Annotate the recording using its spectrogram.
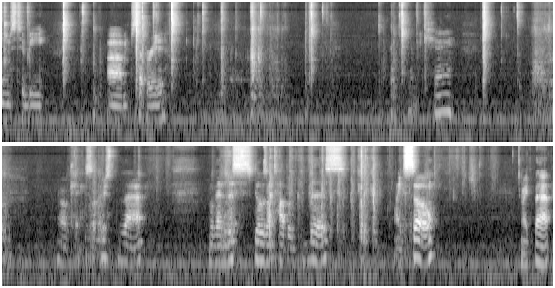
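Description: Small pieces click and tap on a tabletop.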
